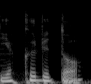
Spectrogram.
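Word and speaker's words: ヤクルト: say it i mean in japanese it's yakuruto but then it's written yakult and it sounds like you're saying you're called like you're called it has nothing to do with cults sober is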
